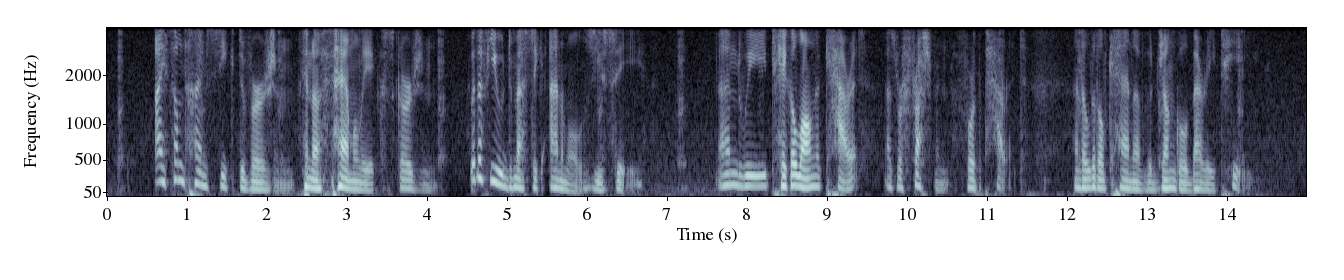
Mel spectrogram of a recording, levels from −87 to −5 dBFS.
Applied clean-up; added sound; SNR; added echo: neural mask model Resemble Enhance denoiser.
